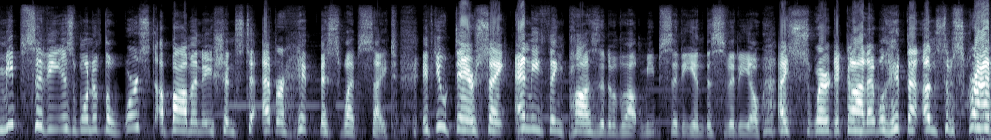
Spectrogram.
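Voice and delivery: very loud, shrill, furious, outraged rant. A video host imitates a viewer attitude he is mocking: mocking an angry hater. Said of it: "I'm mocking this mentality".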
